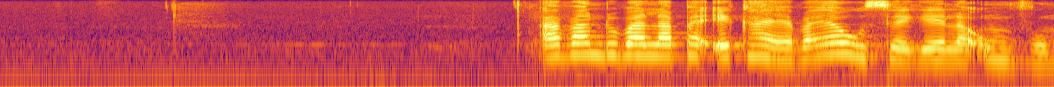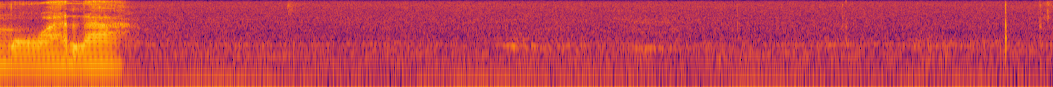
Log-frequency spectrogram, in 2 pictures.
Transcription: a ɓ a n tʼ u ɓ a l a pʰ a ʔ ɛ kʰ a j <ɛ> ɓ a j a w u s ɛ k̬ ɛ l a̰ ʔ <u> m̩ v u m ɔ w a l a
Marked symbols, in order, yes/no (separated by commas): no, yes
